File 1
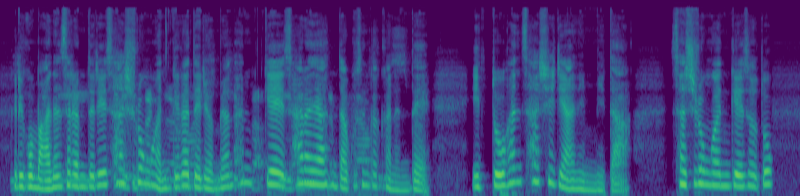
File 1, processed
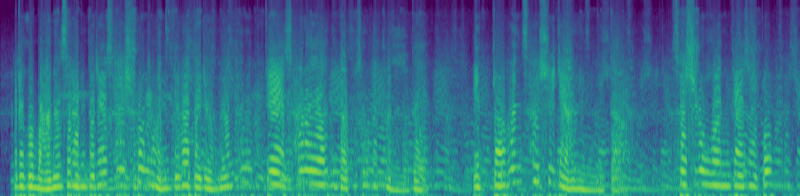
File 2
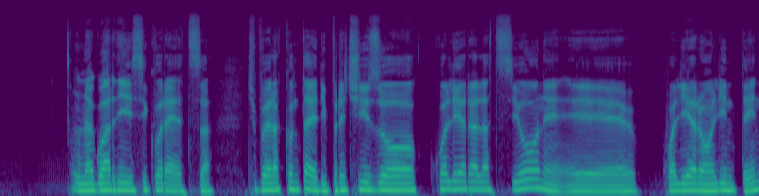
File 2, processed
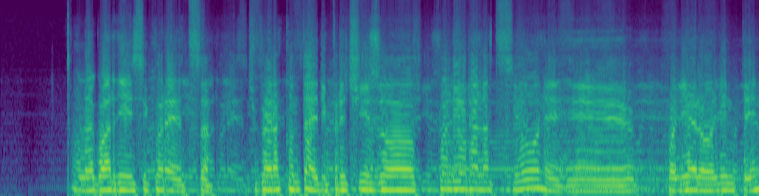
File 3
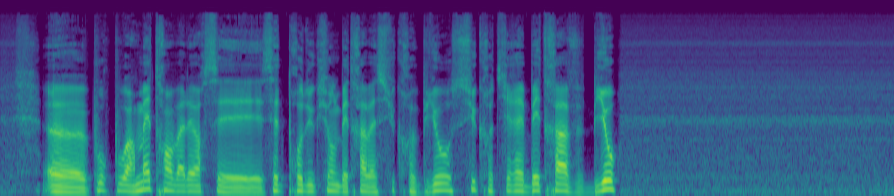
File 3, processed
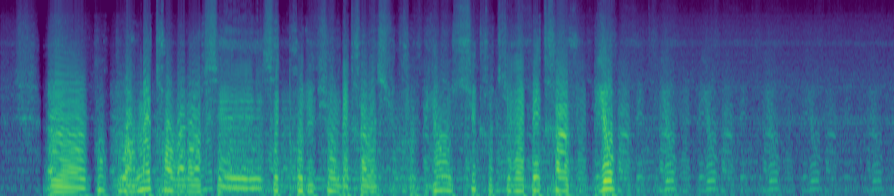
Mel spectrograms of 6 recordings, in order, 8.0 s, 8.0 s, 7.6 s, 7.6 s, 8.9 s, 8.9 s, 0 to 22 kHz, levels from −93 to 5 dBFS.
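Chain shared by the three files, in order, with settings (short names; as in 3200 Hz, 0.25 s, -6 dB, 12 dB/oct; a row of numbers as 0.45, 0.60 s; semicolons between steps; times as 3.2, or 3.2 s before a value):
minimum comb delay 5.4 ms; swung echo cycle 1.036 s, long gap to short 1.5:1, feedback 51%, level -15 dB; normalise peaks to -2 dBFS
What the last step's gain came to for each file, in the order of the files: +11.5, +21.0, 0.0 dB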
